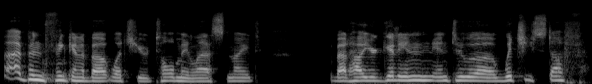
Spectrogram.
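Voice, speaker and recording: A woman's voice: lowish voice, normal speed, a little mellow, no echo, studio quality, natural voice. Woman reading a hesitant, supportive young boyfriend. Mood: supportive, earnest. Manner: hesitant, stammering. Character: supportive, joking young boyfriend, casual and slightly awkward. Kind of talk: informal script table read.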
